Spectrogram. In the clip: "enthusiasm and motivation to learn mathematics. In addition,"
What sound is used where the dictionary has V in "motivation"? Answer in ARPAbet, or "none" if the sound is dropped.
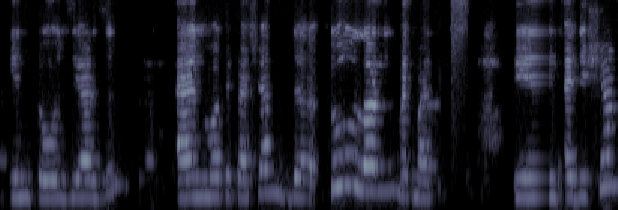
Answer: F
